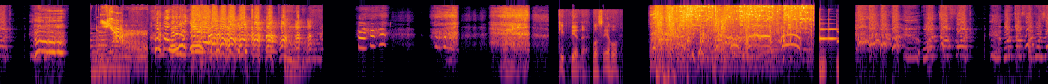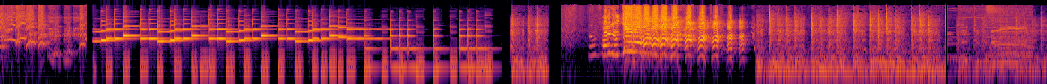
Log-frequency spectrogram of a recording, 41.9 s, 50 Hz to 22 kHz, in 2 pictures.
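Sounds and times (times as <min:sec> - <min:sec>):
high-pitched laugh: 0:02.9 - 0:06.5, 0:07.1 - 0:07.8, 0:33.4 - 0:36.0, 0:40.1 - 0:41.3
harsh shattering noise: 0:13.0 - 0:16.3.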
